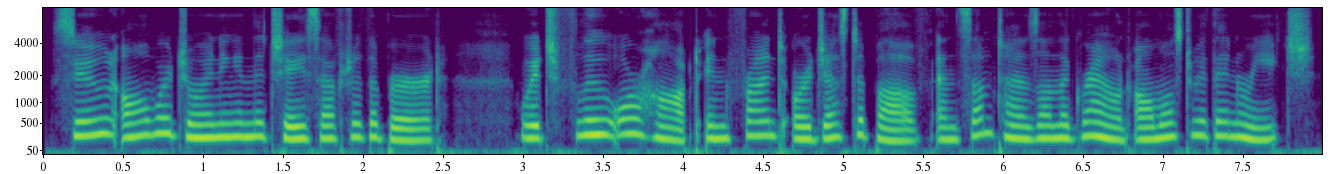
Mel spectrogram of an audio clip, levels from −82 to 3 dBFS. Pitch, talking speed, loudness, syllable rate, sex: 235 Hz, 205 wpm, -15 LUFS, 5.3 syllables/s, female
